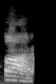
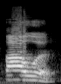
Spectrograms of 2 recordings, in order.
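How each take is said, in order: First: The word is squeezed into one syllable, like 'par'. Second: The word is said with two syllables, 'pow-er'. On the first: The speaker calls it wrong. "not par" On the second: The speaker calls it right. "It's better pronounced as power"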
